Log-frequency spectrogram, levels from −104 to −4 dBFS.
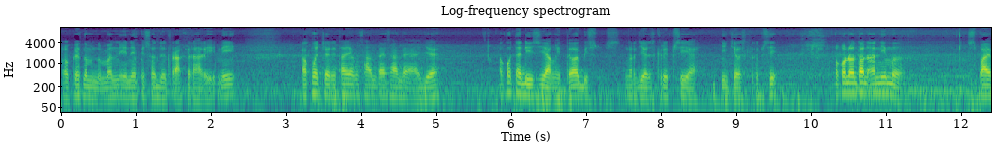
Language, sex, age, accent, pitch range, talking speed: Indonesian, male, 20-39, native, 95-115 Hz, 130 wpm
